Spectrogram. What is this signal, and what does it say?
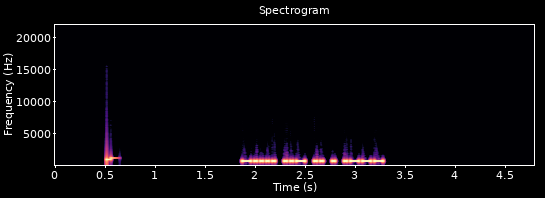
Morse code, heard as a keyed tone, about 38 wpm, 700 Hz. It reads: 6UIEJ
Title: Five Challenging Letter-Number Combinations 40wpm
